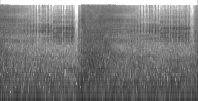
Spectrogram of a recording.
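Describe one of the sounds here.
A creature is struck with a heavy blow.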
